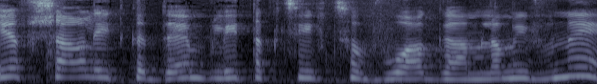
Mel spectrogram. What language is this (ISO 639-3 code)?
heb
